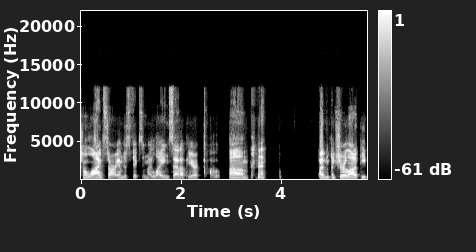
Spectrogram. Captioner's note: chuckles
